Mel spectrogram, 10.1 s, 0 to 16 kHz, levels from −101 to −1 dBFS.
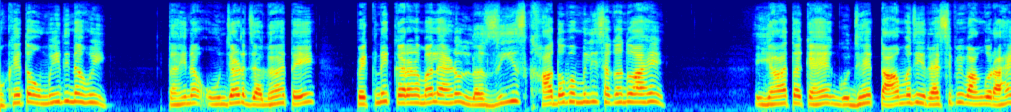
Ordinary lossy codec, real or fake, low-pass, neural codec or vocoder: Opus, 64 kbps; fake; 14.4 kHz; vocoder, 48 kHz, 128 mel bands, Vocos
